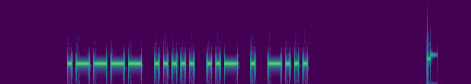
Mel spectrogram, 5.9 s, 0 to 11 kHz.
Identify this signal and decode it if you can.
Morse code, heard as a keyed tone, about 22 wpm, 700 Hz. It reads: 15UEB
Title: Five Challenging Letter-Number Combinations 22wpm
